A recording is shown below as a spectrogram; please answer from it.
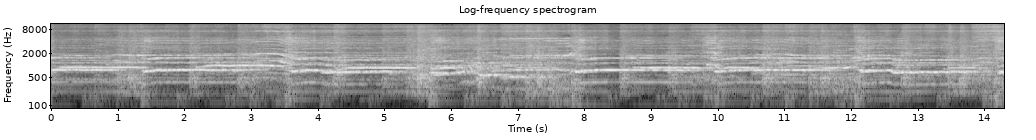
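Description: Musical-theatre ensemble of male and female voices singing together in harmony, sustaining notes in short phrases that shift pitch every second or two.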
